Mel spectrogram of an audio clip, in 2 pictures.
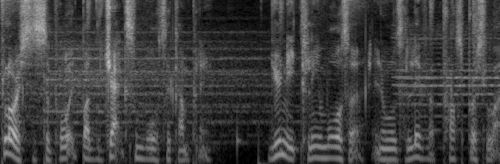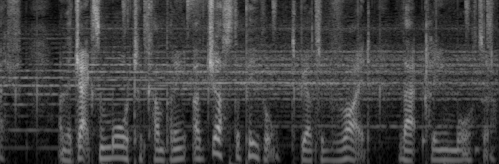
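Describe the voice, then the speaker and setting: A man's voice: fairly high pitch, fairly even intonation, fast, vocal fry, a little mellow, soft background music. A man playing an inquisitive history podcast host from a post-apocalyptic future, in a scripted interview style. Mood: measured, presenting.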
